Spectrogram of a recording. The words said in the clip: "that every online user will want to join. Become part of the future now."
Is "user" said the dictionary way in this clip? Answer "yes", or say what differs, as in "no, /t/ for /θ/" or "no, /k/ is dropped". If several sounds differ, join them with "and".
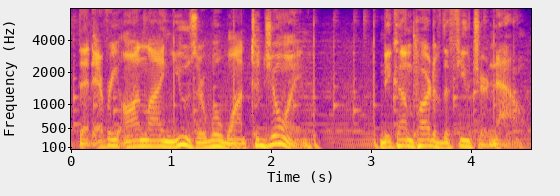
yes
